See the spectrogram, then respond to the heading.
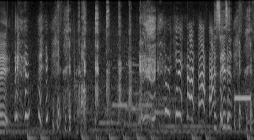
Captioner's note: laughing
